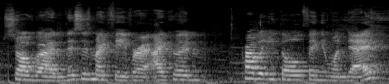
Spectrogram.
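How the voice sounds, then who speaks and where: Bright, playful woman guest in a kitchen. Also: medium pitch, quick pace. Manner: cheerful, playful tasting comments. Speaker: cooking show guest. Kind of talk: casual cooking demonstration. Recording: echoey room, background music.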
